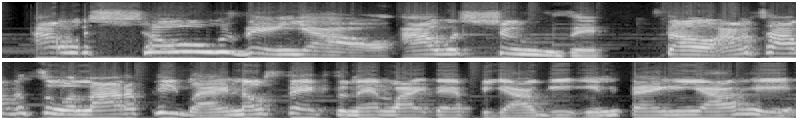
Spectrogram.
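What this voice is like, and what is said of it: Slight regional accent. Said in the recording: “I'm from Decatur, and y'all know I got this little accent. I've always spoke this way.”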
